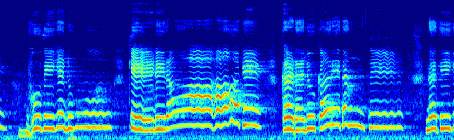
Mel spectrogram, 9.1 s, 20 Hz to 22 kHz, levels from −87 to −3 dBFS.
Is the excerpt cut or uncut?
uncut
